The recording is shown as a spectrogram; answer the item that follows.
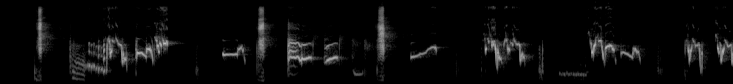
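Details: Continuous budgie warbling of twittering chirps, sharp ticks and short whistled slides, with one low buzzy note, running almost without a break.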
